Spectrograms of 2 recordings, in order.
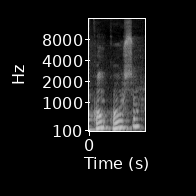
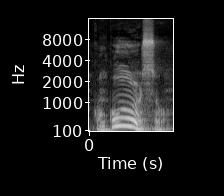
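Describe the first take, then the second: First: Said in the usual way. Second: "concurso" slowly, CUR high and drawn out; conCUUURso, long middle syllable; stress on CUR. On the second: Shown as a demonstration. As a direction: stretch and lift the "cur" in "concurso". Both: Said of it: "a sílaba tônica é concur".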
